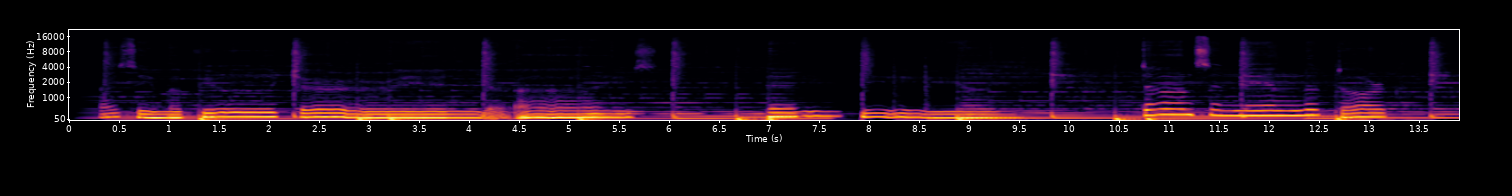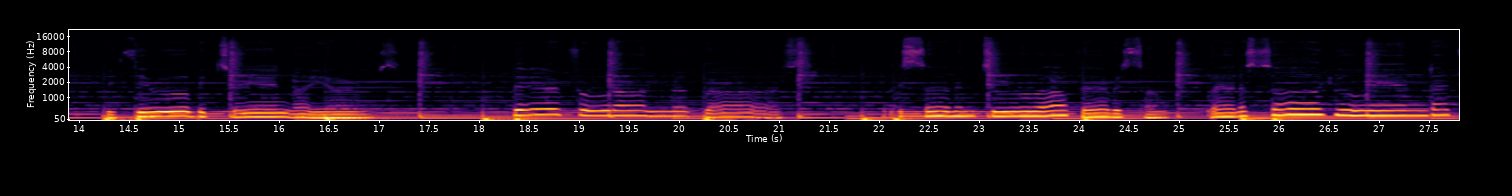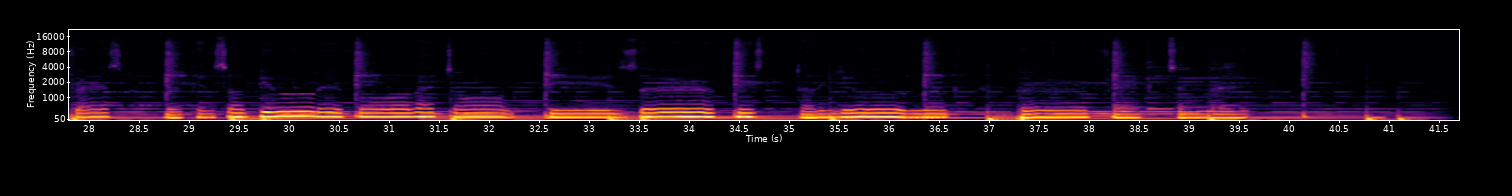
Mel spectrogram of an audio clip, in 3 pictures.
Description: karaoke duet version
